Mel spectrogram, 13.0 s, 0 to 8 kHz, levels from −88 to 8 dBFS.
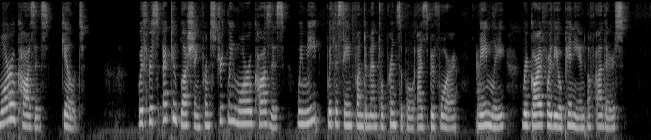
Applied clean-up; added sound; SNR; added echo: neural mask model Resemble Enhance denoiser.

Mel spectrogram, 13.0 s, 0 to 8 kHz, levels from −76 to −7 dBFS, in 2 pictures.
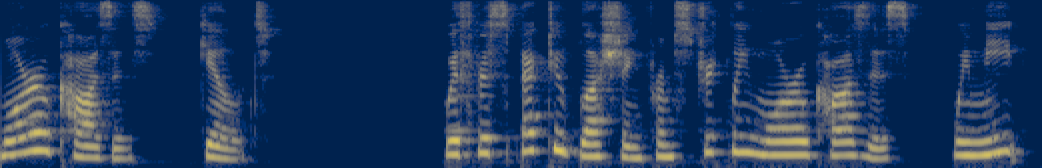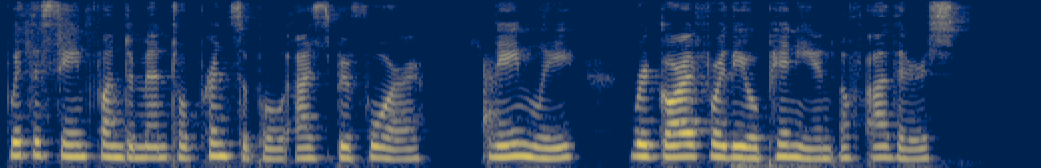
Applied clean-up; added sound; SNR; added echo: neural mask model DeepFilterNet 3.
